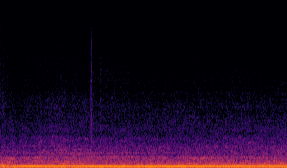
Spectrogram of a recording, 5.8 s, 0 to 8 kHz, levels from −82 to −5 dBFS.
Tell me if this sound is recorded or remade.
remade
